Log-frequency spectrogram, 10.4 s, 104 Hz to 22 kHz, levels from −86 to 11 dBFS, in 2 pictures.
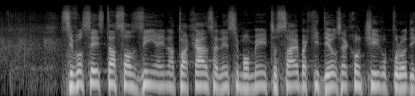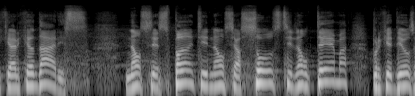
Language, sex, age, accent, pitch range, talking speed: Portuguese, male, 60-79, Brazilian, 180-230 Hz, 175 wpm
